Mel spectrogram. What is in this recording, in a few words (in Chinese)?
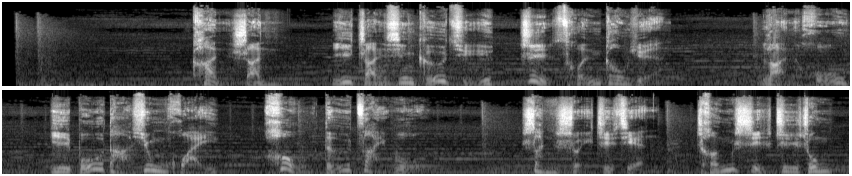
男 宣传片 大气商业; 华侨城物业宣传片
